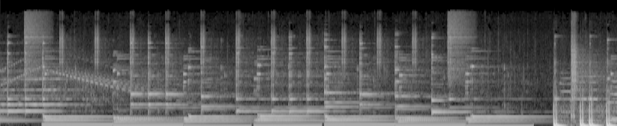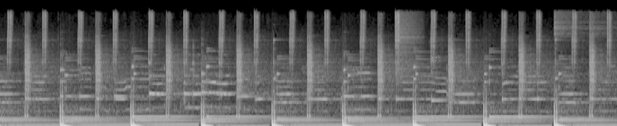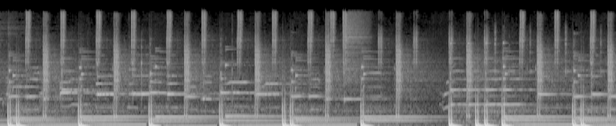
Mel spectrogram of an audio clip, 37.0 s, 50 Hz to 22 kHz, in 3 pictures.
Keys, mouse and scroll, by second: 3.2 ctrl+alt+y, 5.3-7.7 typing, 17.0-17.5 typing, 17.8 Return, 22.2-22.9 typing, 26.3 u.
